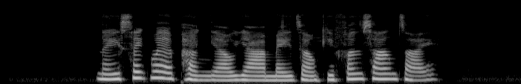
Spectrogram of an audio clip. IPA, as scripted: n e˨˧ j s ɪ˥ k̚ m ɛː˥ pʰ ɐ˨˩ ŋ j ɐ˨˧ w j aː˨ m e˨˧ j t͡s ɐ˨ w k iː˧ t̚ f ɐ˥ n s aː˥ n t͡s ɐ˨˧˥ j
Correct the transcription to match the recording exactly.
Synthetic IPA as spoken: n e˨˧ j s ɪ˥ k̚ m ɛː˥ pʰ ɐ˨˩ ŋ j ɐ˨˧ w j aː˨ m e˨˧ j t͡s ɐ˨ w k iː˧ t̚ f ɐ˥ n s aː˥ ŋ t͡s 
